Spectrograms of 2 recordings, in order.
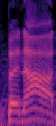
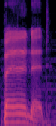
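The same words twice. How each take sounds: First: The name is said in an American way. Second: The name is said in an English way. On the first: "the American way of pronouncing it" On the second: "the English way of pronouncing it"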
